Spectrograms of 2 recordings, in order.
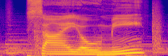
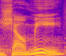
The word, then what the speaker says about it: Xiaomi: way to pronounce xiaomi you can hear a variety of pronunciation options scio me zayo me si o me exomi and even tsi omi in fact it's much simpler the word consists of two parts shall and me and xiaomi reads like xiaomi with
